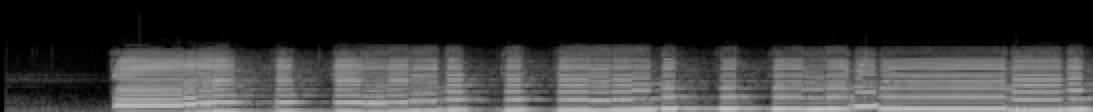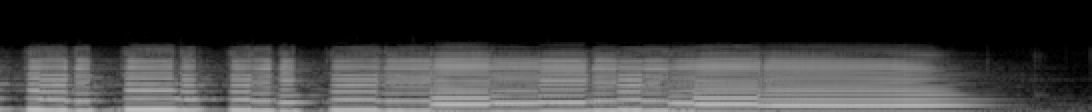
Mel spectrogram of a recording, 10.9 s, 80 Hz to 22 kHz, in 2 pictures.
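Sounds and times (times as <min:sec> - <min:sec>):
bass clarinet: 0:00.6 - 0:10.8.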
